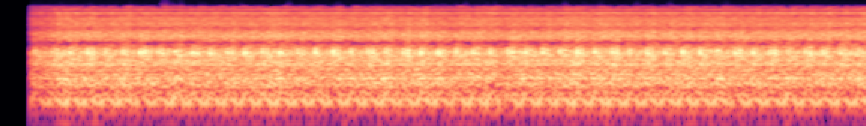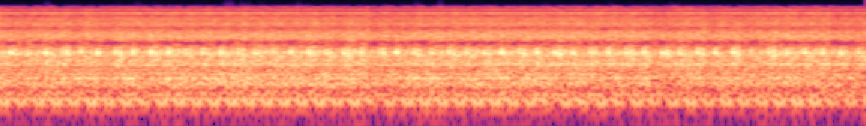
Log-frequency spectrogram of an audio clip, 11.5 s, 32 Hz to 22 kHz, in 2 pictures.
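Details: 2005 Subaru Legacy GT turbo flat-four after rebuild with refurbished block, new crankshaft and bearings, used rods, pistons and heads: steady rapid knock at warm idle with 22psi oil pressure, new plugs, no exhaust leaks; cause unknown.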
